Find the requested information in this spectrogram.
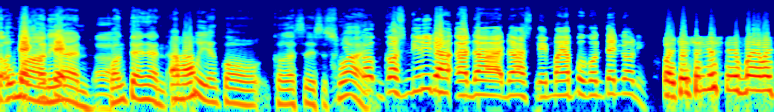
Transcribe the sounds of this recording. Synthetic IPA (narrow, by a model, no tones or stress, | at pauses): kaumakɔnĩɛkankɔnt̪ɛnkanʔaaɦãpəjaŋkawkawɾasəsəsuajakaws̬əndiɾidahədahdahsə̥t̪ɛmbajapəkɔnt̪ɛnkawni | wat͡ʃasajəst̪ɛbajma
